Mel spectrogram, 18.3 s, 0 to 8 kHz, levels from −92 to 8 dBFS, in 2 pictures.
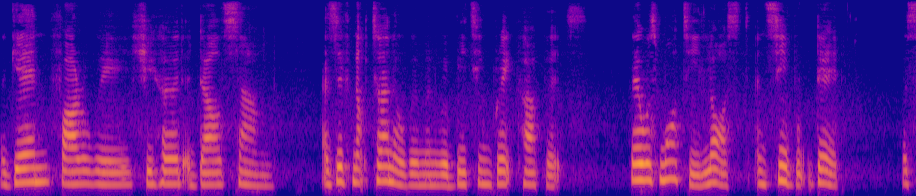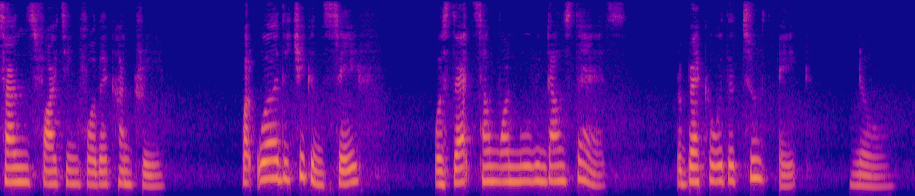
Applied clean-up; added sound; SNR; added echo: none; none; none; none.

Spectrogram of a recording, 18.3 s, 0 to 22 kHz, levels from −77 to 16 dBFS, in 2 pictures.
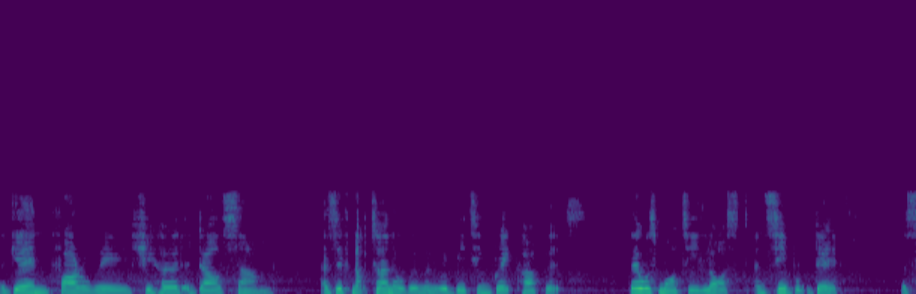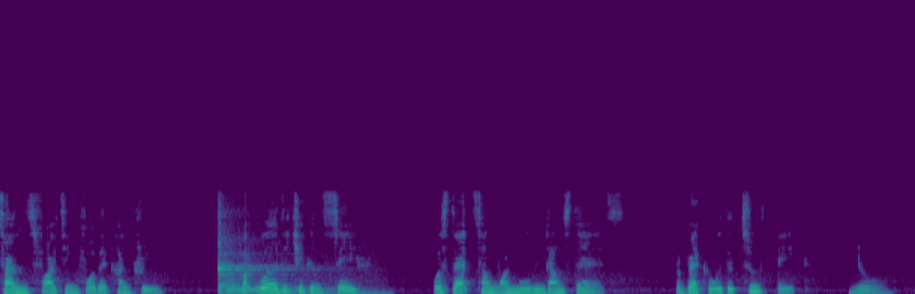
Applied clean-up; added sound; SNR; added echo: none; Dishes, pots, and pans; 8 dB; none.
